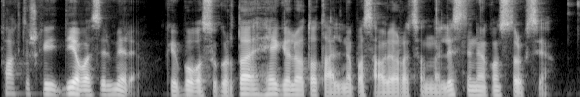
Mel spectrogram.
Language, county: Lithuanian, Vilnius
